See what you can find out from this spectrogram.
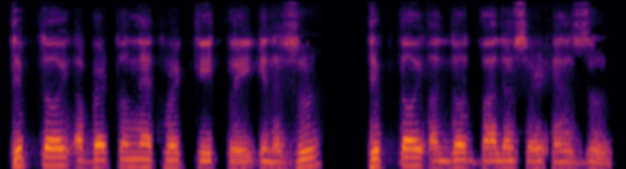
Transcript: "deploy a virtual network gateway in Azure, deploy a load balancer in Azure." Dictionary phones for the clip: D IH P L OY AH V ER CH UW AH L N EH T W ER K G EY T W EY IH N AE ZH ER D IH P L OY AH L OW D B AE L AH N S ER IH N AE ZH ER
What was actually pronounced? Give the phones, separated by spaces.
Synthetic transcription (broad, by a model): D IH P L OY AH B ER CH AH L N EH T W ER K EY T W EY IH N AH Z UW D IH P L OY AH L OW D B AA L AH N S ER IH N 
